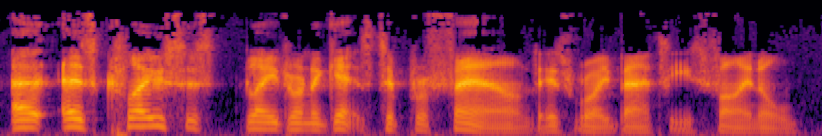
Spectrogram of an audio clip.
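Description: Male podcast co-host, very bright and sharp, dry sound, informal, wry film chat. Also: medium pitch, big pitch swings, moderate pace, no room sound, rough recording. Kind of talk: casual film discussion.

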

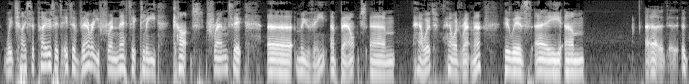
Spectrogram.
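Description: A male podcast host with a very bright, sharp-edged voice, recorded dry and close. He talks casually about films in a wry, self-deprecating, rambling way, feeling for his words as he goes. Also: medium pitch, slow, no room sound, low-quality recording. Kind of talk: casual film discussion.

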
